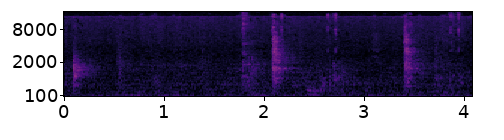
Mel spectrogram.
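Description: Four or five faint, sharp clicks at irregular intervals from a laptop's keys and touchpad as web pages are clicked through, over a steady low room hum.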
